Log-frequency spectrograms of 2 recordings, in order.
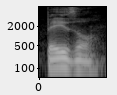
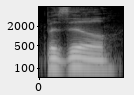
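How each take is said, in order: First: Said in the usual way. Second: "Basil" as "buh-ZILL", second syllable stressed; funny pronunciation. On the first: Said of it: "Did he say Brazil or basil". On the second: Retold or imitated. Streamer mimicking how the cook said it, funny "buh-ZILL" for "Basil". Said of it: "He said that funny".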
